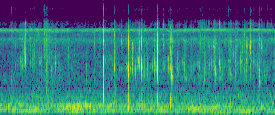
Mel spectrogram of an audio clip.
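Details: Raccoons feeding in the wild, recorded close: a soft wet mashing murmur underneath, punctuated by sharp, irregular crunching snaps clustered in the middle, amid a faint continuous background hiss.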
